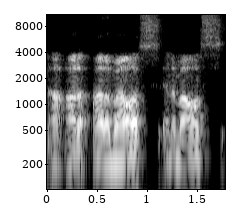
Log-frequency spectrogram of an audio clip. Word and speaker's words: anomalous: Anomalous fossils.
